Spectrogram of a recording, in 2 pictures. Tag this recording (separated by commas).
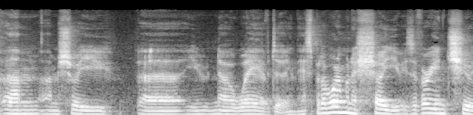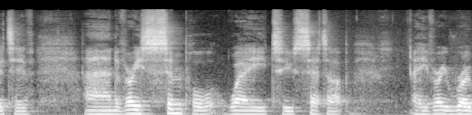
Speech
